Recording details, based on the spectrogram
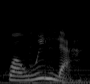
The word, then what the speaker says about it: Coahuila: que de hecho fue la semana pasada en Coahuila, México.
